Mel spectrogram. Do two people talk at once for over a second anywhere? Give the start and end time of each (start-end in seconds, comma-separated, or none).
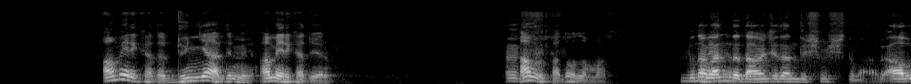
none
